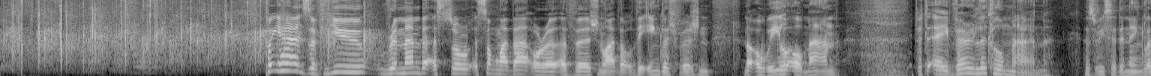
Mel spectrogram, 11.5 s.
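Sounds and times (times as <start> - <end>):
applause: 0.0 - 4.2
speech: 2.6 - 11.4.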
